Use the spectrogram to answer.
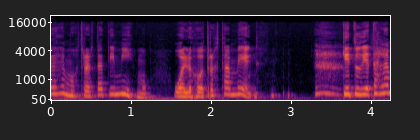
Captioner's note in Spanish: risas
